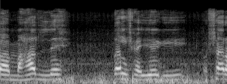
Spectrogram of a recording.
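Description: Speech: a voice talking in two short phrases over a low, steady background rumble.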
